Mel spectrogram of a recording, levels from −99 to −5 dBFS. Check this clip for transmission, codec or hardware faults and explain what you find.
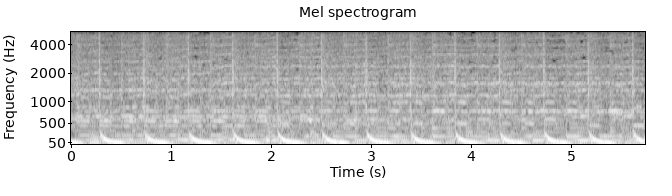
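No technical faults can be heard anywhere in the signal; it stays continuous and stable throughout.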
